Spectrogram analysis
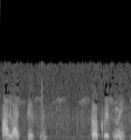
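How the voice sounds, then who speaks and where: Coy, teasing western temptress, muffled. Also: female voice, medium pitch, very animated. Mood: flirtatious. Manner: coy, playful, deliberate. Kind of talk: old-time radio western acting. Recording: muffled old radio recording, faint noise.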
